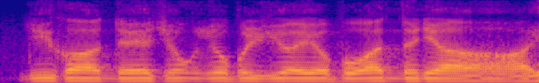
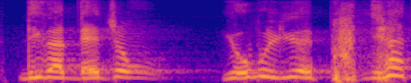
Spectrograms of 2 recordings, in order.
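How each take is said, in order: First: It is said in a plain, formal tone. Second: It is said in a proud, boastful tone. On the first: The speaker calls it wrong. "이렇게 얘기하셨을까요?" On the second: The speaker calls it right. "자랑하면서"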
